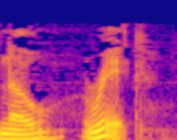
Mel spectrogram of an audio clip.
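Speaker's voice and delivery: put-on groggy, low-toned voice. Retelling how a voice answered when addressed as Ricky, imitating a groggy, low voice. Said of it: "in a groggy, low-toned voice".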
